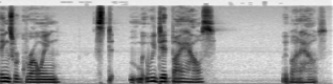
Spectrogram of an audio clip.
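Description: Brief: middle-aged woman, mellow gravelly tone, candid interview guest, emotional, swears, acts out quotes. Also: very deep voice, fairly even intonation, takes it slowly. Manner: emotional, profane, re-enacts quotes with sudden loud bursts.

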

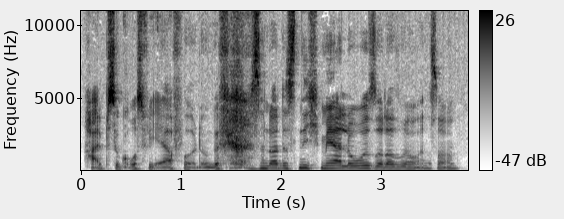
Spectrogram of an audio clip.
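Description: With a low, fairly quick voice carrying a breathy edge, a young South Tyrolean woman from Italy co-hosts a podcast. Her accent is South Tyrolean German, and her casual chat rambles with plenty of fillers.

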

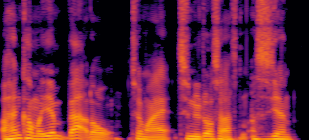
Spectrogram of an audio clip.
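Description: A man's voice: mid-range voice, no echo, studio quality. A man co-hosting a podcast, telling a long story in a loose, rambling way with many fillers. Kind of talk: casual podcast chat, storytelling.

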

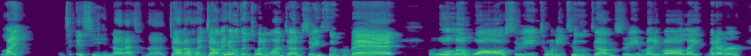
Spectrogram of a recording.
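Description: A young woman from Los Angeles hosting a casual storytelling podcast, chatty and excitable, swearing freely. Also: a little high, normal speed. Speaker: podcast host.

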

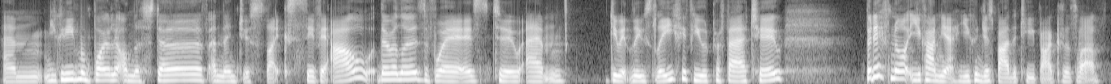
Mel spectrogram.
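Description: Woman, Hull accent, somewhat low-pitched, casual podcast explanation, chatty, informal, full of asides. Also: normal speed. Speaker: podcast host.

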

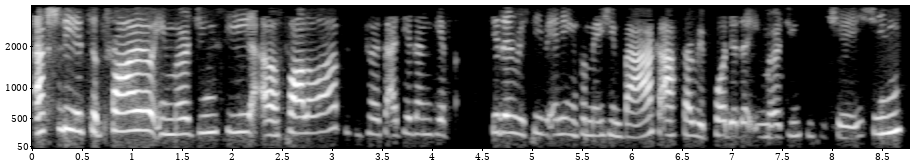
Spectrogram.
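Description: Female caller, high voice, halting unscripted complaint over thin phone audio. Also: dry recording. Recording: tinny dry phone line.

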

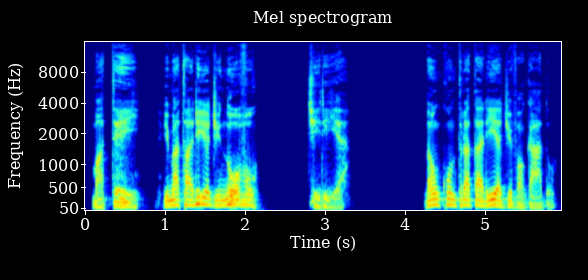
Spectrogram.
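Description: Husky low-voiced male audiobook narrator. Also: darkish tone, no echo, studio quality. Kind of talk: scripted narration.

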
